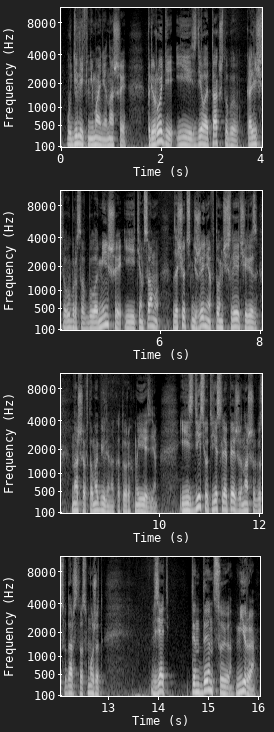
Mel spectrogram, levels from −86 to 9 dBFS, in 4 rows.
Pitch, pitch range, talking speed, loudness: 120 Hz, 110-135 Hz, 150 wpm, -17 LUFS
